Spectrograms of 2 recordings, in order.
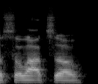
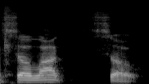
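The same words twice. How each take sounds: First: Said in the usual way. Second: "Sollozzo" drawn out very slowly, syllable by syllable; careful pronunciation. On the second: Shown as a demonstration. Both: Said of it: "am I saying that right?".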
